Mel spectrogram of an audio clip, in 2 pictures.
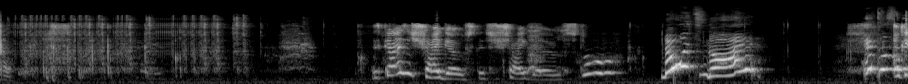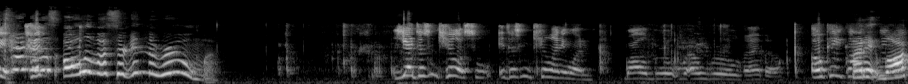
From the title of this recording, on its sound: HEADPHONE WARNING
